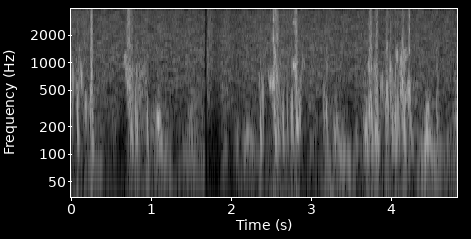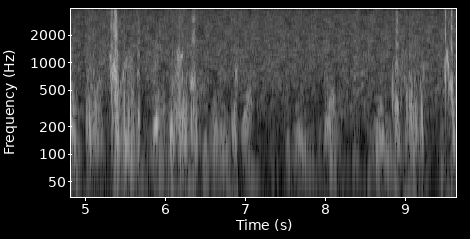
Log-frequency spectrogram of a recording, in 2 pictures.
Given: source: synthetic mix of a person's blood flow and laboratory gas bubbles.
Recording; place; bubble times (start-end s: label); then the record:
Doppler ultrasound of blood flow; precordium
0.00-0.29 s: bubbles
0.62-1.00 s: bubbles
2.32-2.92 s: bubbles
3.13-3.22 s: bubbles
3.62-4.29 s: bubbles
4.55-4.61 s: bubbles
5.00-5.22 s: bubbles
5.29-5.70 s: bubbles
6.02-6.47 s: bubbles
6.80-6.92 s: bubbles
8.82-9.27 s: bubbles
9.46-9.65 s: bubbles
From the record:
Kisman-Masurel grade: 333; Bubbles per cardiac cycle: rolling drumbeat, 9 or more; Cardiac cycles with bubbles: 50 to 99%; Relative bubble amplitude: loud (0.450 to 0.775); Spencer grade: 3 (all of the cardiac periods contain showers or single bubble signals, but not dominating or overriding the cardiac motion signals); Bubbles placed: only in the low amplitude regions of the cardiac cycle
